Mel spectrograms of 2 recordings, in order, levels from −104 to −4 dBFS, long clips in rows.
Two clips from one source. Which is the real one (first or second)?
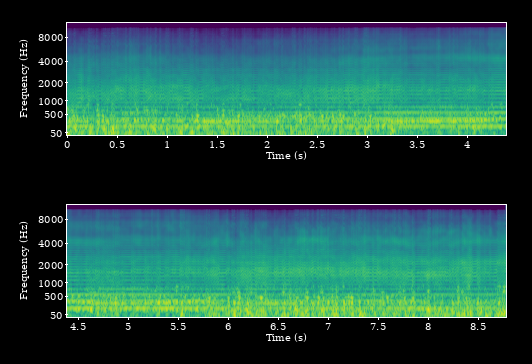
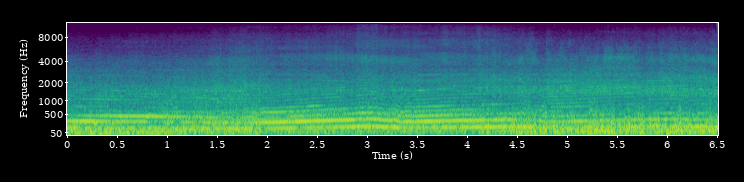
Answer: second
